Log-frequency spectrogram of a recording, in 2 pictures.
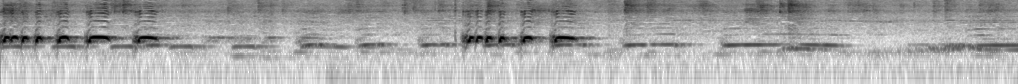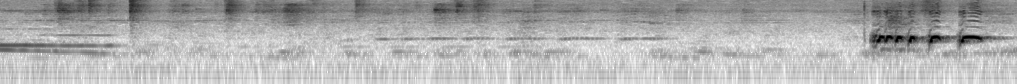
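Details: Local zebra dove, a strong singer used to lure other zebra doves into singing; loud stuttering bursts of rapid clear coo notes open and close the stretch, with softer drawn-out coos and quiet sliding notes between.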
